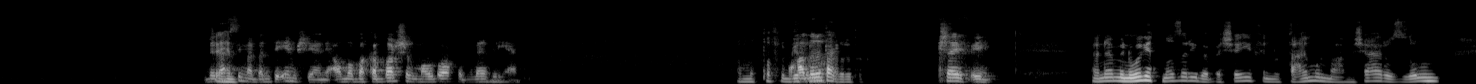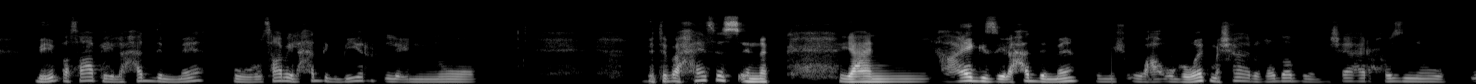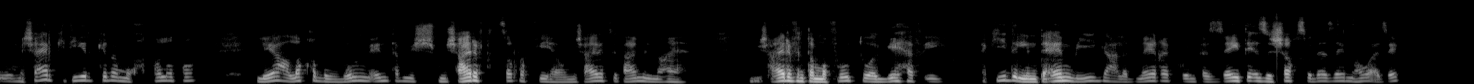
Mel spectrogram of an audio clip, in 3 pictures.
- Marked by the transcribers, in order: mechanical hum; distorted speech
- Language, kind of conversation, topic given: Arabic, unstructured, إيه رأيك في فكرة الانتقام لما تحس إنك اتظلمت؟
